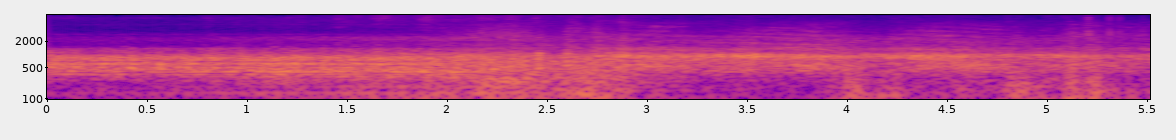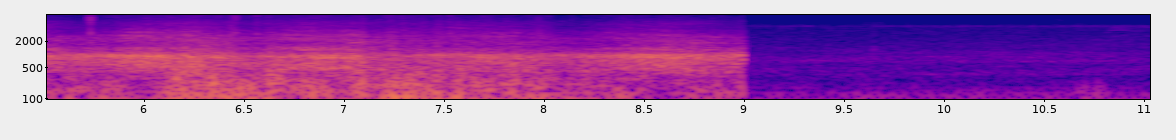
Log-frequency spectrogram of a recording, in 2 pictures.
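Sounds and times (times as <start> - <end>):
train wheels rumbling on rails: 0.0 - 9.0.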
